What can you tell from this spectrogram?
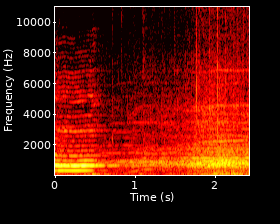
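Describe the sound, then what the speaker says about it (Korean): A concert crowd cheers and shouts as a live band's song is about to begin, a sustained tone fading at first before a broad swell of whoops and cheering builds near the end. "박수와 함성 아끼지 마시고요"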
